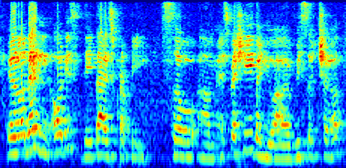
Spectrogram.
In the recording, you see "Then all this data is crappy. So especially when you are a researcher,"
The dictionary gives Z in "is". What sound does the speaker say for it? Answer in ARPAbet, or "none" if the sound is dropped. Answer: S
